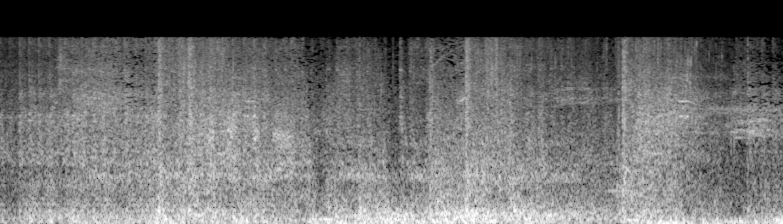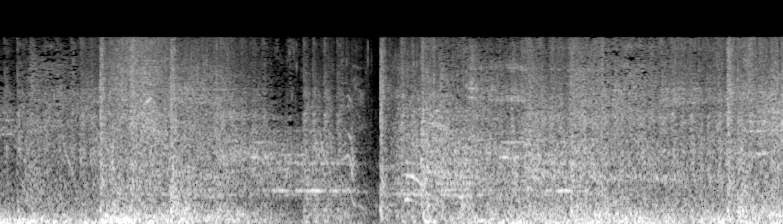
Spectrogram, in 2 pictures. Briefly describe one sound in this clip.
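A flamethrower roars.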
